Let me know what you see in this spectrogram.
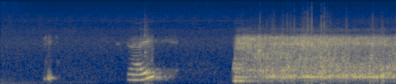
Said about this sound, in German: Na holla, die Waldfee. Die Oma hat eine laute Klospülung.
